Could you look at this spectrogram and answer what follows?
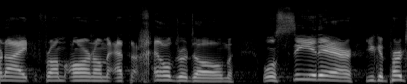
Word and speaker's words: GelreDome: GelreDome.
